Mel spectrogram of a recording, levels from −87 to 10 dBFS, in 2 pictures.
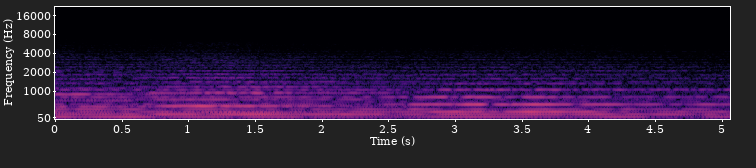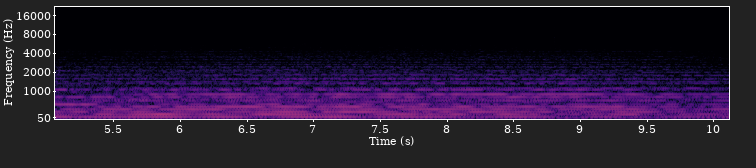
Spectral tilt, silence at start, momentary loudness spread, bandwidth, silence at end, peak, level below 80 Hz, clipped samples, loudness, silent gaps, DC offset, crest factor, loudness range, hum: -8.5 dB/octave; 0 s; 10 LU; 10 kHz; 0 s; -24 dBFS; -58 dBFS; under 0.1%; -41 LUFS; none; under 0.1%; 16 dB; 7 LU; 60 Hz at -60 dBFS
